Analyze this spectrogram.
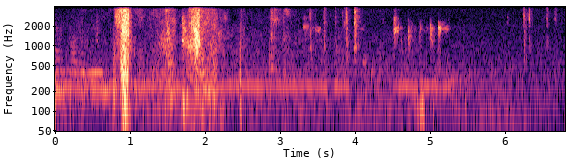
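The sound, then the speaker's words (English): Typing on a computer keyboard produces irregular, quiet key clicks and taps, with a few louder strokes near the start and lighter scattered clicks after, and no clear talk. “I just have to type up the information, and then I'll reach out to the DOD once I get done with this note.”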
